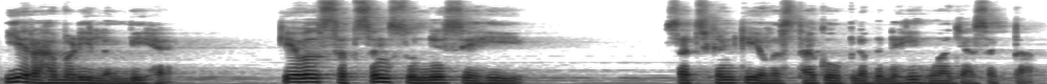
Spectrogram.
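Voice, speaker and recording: A man giving a spiritual sermon in a slow, measured, admonishing way. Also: medium pitch, warm tone. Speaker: spiritual preacher.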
